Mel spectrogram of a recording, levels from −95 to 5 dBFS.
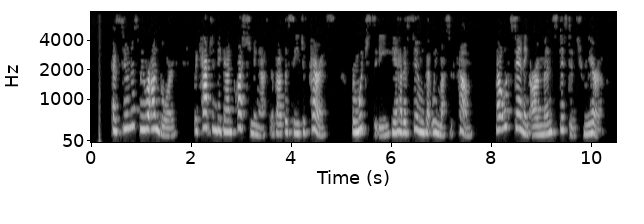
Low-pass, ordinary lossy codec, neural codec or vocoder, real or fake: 7.2 kHz; MP3, 64 kbps; none; real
